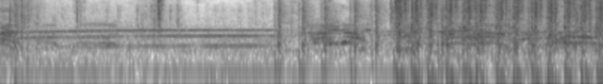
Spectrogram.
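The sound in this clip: Rapid gunfire from the video game Battlefield V, a dense run of sharp, loud shots in quick succession like automatic weapon fire, preceded by a steadier electronic tone.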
